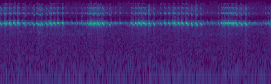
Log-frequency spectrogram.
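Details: Crickets chirp steadily in a relaxing night-style chorus: shrill pulsed trills in bursts of under a second, interleaved callers keeping the sound nearly unbroken, no other noises.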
